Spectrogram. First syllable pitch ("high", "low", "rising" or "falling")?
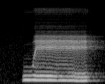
low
